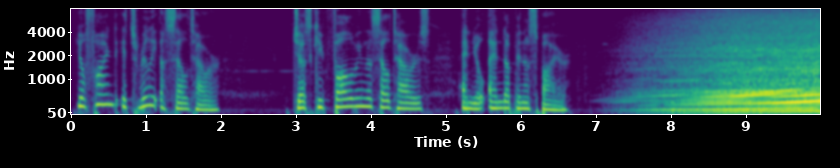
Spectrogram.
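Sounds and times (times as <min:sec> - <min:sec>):
speech: 0:00.1 - 0:02.1, 0:03.0 - 0:06.7
rover engines roaring through bushes: 0:07.2 - 0:09.9.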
